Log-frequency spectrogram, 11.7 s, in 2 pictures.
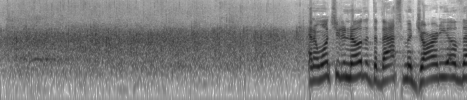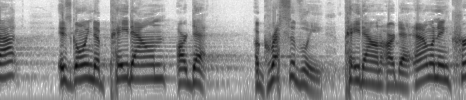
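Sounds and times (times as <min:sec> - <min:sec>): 
audience applause: 0:00.0 - 0:03.9
speech: 0:03.9 - 0:11.6.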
